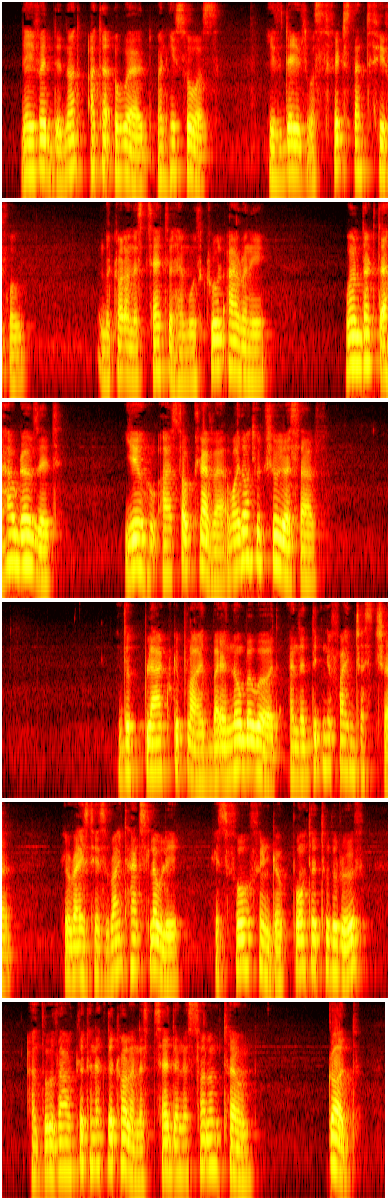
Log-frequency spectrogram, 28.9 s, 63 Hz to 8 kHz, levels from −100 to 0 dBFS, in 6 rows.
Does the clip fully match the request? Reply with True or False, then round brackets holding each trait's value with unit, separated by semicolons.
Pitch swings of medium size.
True (3.8 semitones)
